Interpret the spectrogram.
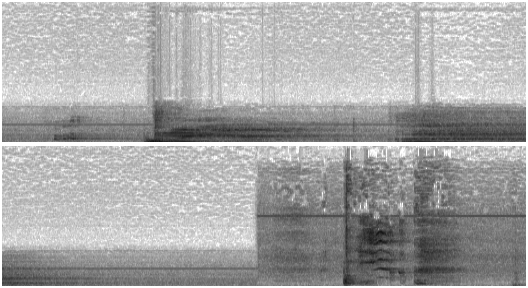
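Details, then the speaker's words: Three forceful sneezes, each with a sharp onset and noisy release, in a quiet room; from a compilation of archived sneeze clips. "managed to sneeze most every time i'm filming"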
